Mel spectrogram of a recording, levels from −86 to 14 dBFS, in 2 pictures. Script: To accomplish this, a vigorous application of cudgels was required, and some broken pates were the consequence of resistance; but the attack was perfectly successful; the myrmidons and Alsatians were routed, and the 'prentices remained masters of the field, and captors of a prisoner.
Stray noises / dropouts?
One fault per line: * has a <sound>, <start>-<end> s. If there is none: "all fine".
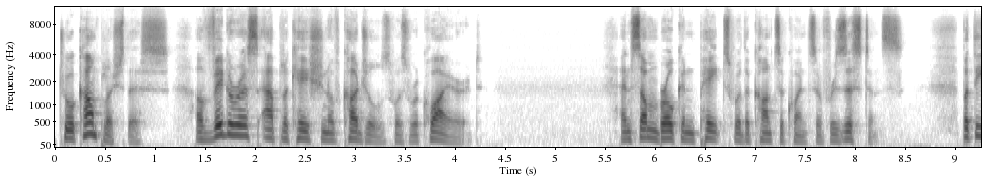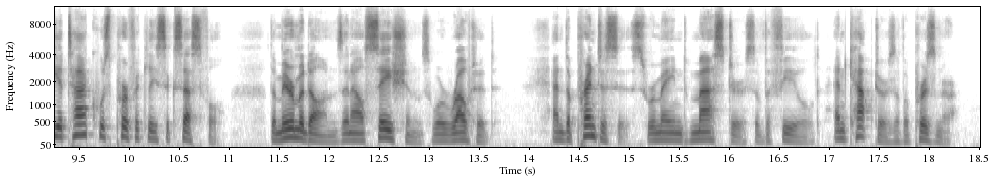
all fine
